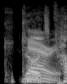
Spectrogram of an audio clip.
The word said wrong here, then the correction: Kakarot: No, it's pronounced Kakarot. – Oh. – As in a duty that's been sitting around too long.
